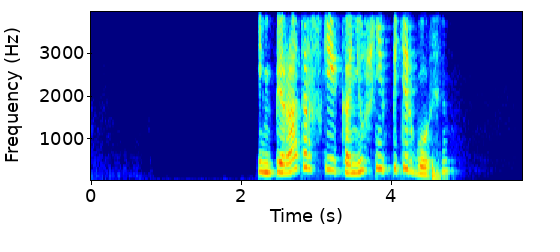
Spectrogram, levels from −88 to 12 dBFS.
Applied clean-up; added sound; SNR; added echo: neural mask model Resemble Enhance denoiser.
